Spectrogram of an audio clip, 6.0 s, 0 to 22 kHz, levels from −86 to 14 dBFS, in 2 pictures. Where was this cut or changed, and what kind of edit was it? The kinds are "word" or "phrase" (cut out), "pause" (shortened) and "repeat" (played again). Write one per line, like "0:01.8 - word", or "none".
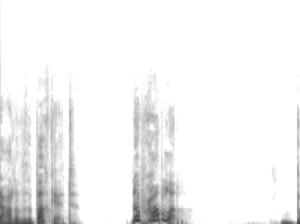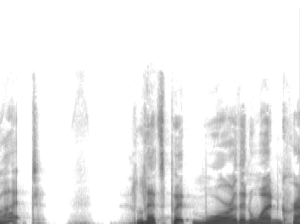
none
